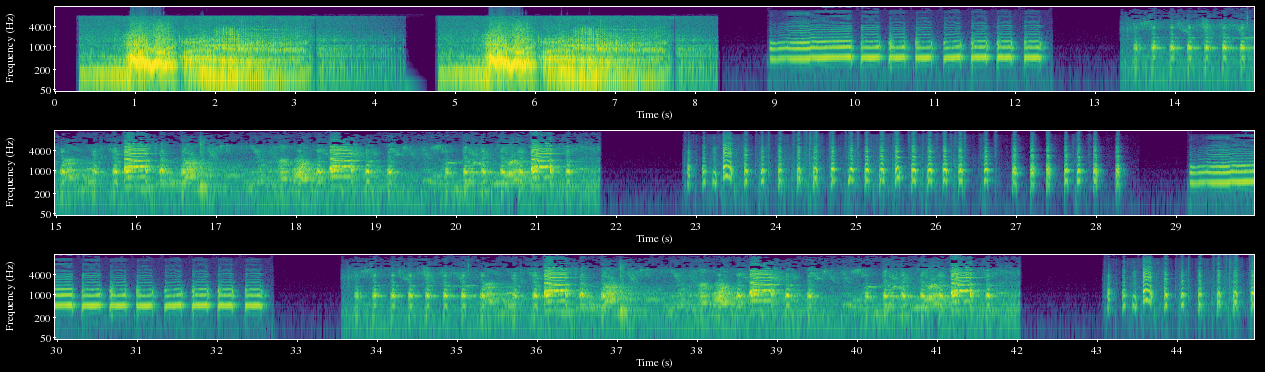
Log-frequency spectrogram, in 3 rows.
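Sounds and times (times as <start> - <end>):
hens clucking: 8.9 - 12.4, 13.4 - 21.8, 22.8 - 28.4, 29.2 - 32.6, 33.6 - 42.0, 43.1 - 44.9.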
